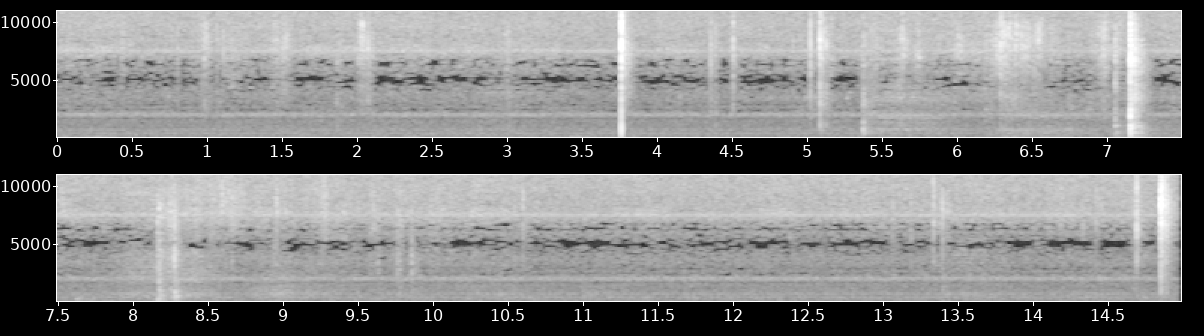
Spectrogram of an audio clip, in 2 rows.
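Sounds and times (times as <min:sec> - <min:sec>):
soft handling noise: 0:00.0 - 0:03.5, 0:04.4 - 0:10.8.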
